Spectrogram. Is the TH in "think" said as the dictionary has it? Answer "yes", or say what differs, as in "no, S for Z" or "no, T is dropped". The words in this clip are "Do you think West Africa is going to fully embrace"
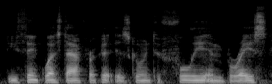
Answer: yes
